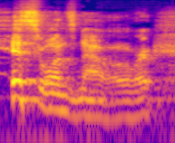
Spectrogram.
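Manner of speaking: loud laughing burst. Real, not acted. Vlogger cracking up after her Southern accent bit.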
